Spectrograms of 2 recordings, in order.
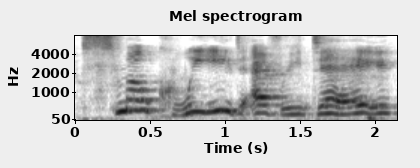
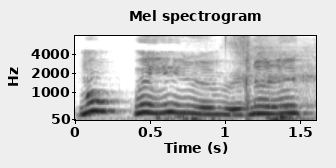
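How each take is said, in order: First: The phrase is said with each word clearly articulated. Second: The phrase is said quickly and slurred together.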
